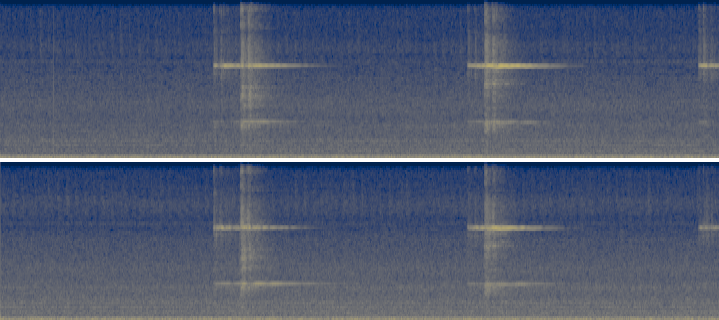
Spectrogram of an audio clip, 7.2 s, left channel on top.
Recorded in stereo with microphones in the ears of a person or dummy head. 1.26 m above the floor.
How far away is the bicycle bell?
About 6.5 m.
